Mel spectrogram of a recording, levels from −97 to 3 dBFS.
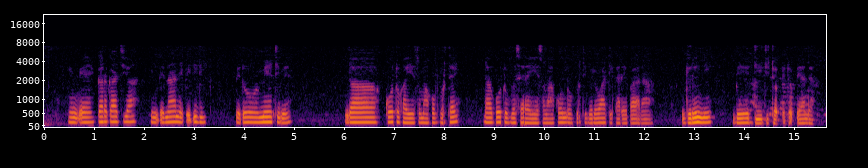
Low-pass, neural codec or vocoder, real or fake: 7.2 kHz; none; real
